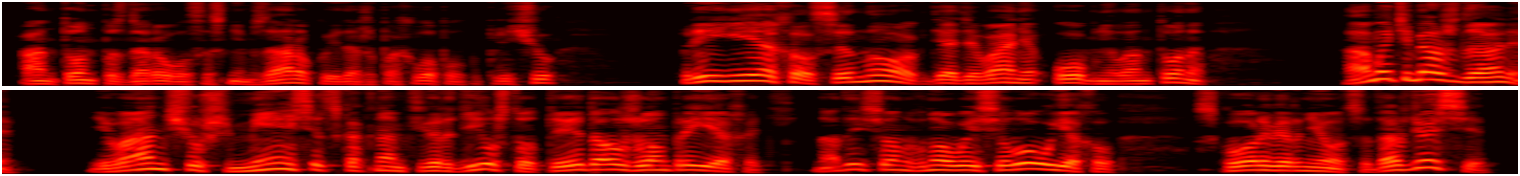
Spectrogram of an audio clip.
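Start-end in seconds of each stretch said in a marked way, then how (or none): 3.4-4.6 high, hearty village greeting; hearty village uncle. Acted. Uncle Vanya embraces arriving Anton, hearty and high-pitched. 6.7-15.0 high, hearty village greeting; hearty village uncle. Acted. Uncle Vanya embraces arriving Anton, hearty and high-pitched.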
